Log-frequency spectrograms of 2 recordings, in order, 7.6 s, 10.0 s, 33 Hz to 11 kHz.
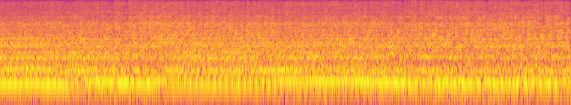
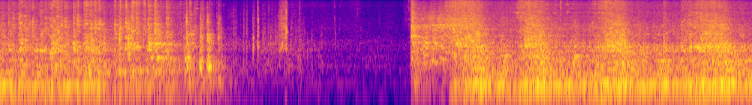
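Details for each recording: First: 1979 Ford F-series dentside truck V8 with newly installed Holley carburetor, floats and choke adjusted: steady, even idle with smooth low rumble, no misses or stumbles; runs much better than before. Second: 1979 Ford dentside truck with a newly installed carburetor, just started and not yet warm: it fires, stumbles, dies, then restarts into a heavy, loping idle. Float set too high is flooding it, running rich at idle.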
